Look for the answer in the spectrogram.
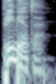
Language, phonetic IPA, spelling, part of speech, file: Russian, [prʲɪˈmʲetə], примета, noun, Ru-примета.ogg
- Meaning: omen, sign, token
